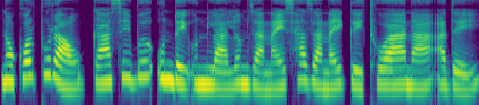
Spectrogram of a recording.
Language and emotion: Bodo, neutral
